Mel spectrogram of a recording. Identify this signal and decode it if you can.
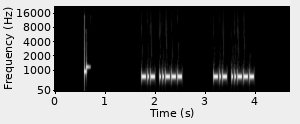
Morse code, heard as a keyed tone, about 40 wpm, 700 Hz. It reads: K2 K2
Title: USA Call Sign Prefixes - Repeated 2x - 40wpm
